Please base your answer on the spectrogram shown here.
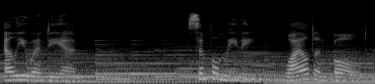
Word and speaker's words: Londyn: Pronunciation, Lundn.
